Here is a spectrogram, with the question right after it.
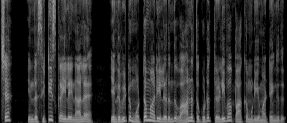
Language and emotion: Tamil, sad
